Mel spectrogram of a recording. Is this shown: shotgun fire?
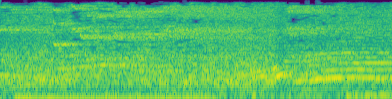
no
